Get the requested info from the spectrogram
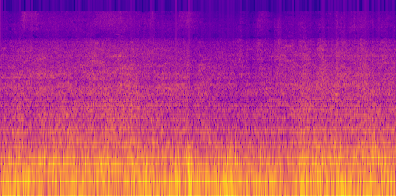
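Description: Double-stack intermodal freight cars rolling past on the rails: a steady low rumble of steel wheels on track, with a single brief knock near the middle.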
